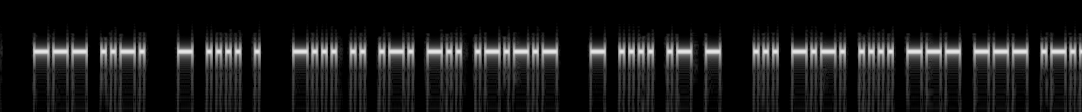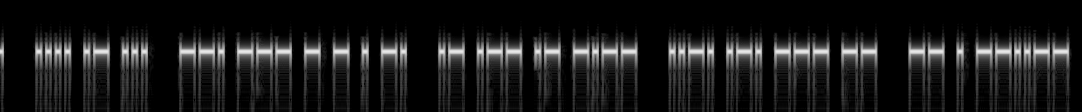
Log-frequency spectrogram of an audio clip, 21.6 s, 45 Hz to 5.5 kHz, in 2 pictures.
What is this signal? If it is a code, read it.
Morse code, heard as a keyed tone, about 25 wpm, 600 Hz. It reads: OF THE BIRD. THAT SCHOOL HAS GOTTEN AWAY FROM ME,
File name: the old man and the sea part 1 25wpm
